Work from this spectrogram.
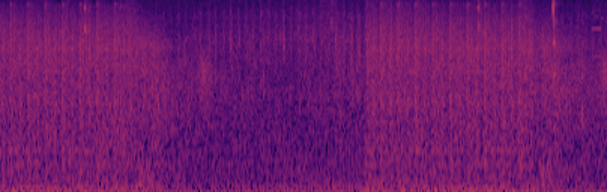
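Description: Tank gunfire and battle noise in the video game War Thunder, a loud, dense, continuous roar of blasts and rumble with no clear gaps.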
